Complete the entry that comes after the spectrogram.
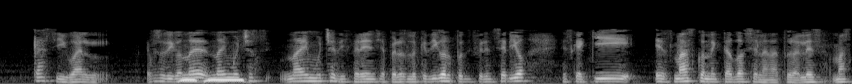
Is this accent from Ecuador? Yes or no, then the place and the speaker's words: yes; Ecuador; como somos ecuatorianos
